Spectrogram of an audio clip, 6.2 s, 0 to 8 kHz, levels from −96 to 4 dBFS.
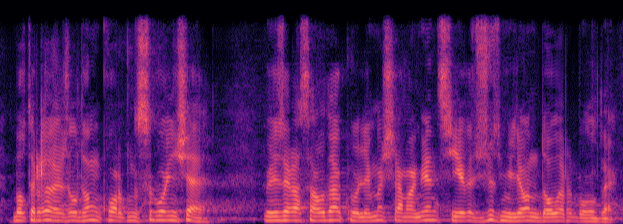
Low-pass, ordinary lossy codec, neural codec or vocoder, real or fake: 7.2 kHz; none; codec, 16 kHz, 4 kbps, X-Codec, HuBERT features, trained on balanced general audio; fake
